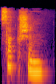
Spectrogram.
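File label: "suction", British English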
